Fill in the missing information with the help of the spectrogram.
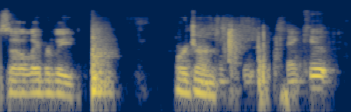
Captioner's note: sounding the gavel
